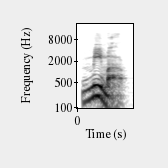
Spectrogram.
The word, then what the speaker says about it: Mima: also just this so This main character um Mima right or yeah that's that's how it's pronounced so she's in a J-pop group she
